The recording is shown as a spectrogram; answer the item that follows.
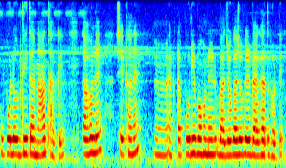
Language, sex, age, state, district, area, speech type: Bengali, female, 18-30, West Bengal, Jalpaiguri, rural, spontaneous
